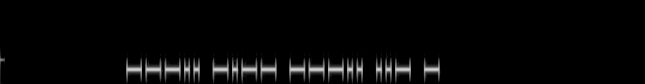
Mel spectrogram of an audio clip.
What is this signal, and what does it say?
Morse code, heard as a keyed tone, about 25 wpm, 700 Hz. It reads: 8Y8UT
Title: Code Groups - 5 Letter:Numbers - 25wpm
